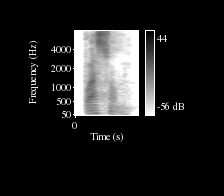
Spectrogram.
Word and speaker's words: Boisson: Basson rhymes with quason.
